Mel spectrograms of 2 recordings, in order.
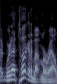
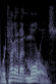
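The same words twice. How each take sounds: First: "morale" stressed on its second syllable; quick line landing on muh-RAL in "morale"; morale, as mispronounced. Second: "morals" stressed on its first syllable; lower, landing on MOR-uls in "morals"; morals, as corrected. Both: Shown as a demonstration.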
